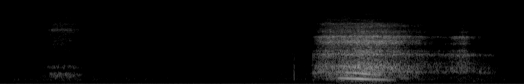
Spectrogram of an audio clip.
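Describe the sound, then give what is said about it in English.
Airy deep breathing in and out with no talking: a short soft breath, a long pause, then a long, loud, rushing breath followed by a brief shorter exhale. “Take a few deep breaths, and maybe you can feel a little more space.”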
